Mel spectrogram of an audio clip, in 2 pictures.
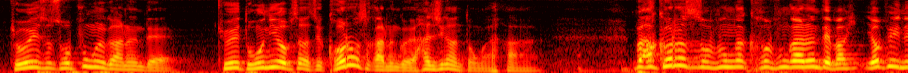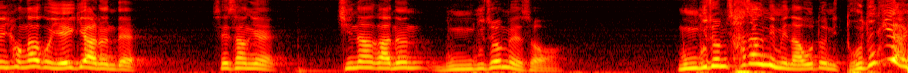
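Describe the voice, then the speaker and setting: A middle-aged male pastor preaching a sermon, telling personal stories with animated delivery that drops to soft, emotional tones. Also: high voice, a little fast.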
